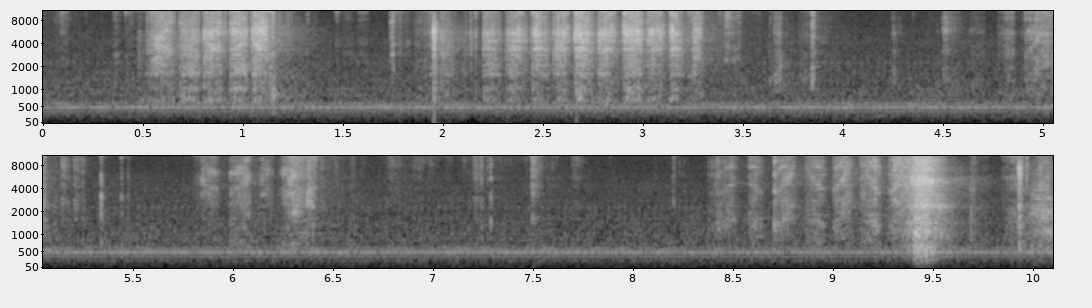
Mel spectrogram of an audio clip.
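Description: Fingernails being filed for a set of dip nails, a close, repeated rasping in short back-and-forth bursts with brief pauses between strokes.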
